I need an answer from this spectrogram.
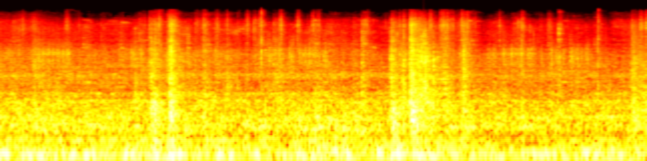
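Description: A train running along the rails, heard from its saloon carriage: a steady low hum with running noise, and sharper wheel clacks about a second and a half in and again about four seconds in.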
